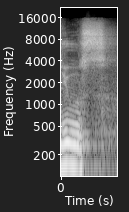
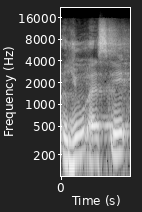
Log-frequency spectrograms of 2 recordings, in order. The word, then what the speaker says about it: use: Pronunciation as यूज, and when we यूज this word USE as a verb, then it will be pronounced as use.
